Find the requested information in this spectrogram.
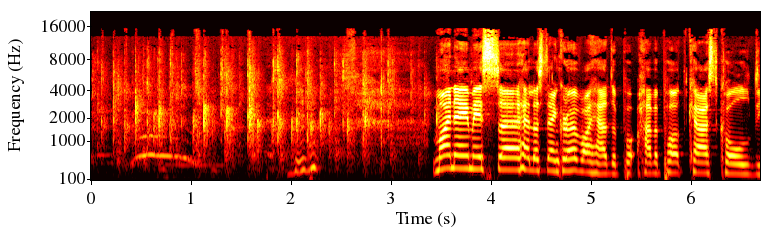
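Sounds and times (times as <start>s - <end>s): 
people whooping and cheering: 0.0s - 2.6s
audience clapping: 0.0s - 4.0s
speech: 2.0s - 2.5s, 3.4s - 6.6s.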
